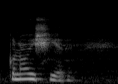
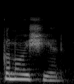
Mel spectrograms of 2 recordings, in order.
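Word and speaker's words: connoisseur: की ठीक है तो देखिए आगे 103 नंबर क्नो शियर कनो शियर क्या होता है कला का पारखी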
